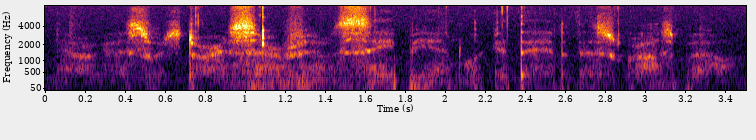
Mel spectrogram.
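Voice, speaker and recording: An ASMR host narrating a miniature painting tutorial step by step in a breathy, gentle, unhurried whisper, close to the microphone.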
